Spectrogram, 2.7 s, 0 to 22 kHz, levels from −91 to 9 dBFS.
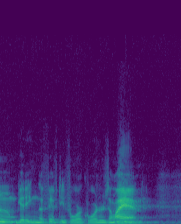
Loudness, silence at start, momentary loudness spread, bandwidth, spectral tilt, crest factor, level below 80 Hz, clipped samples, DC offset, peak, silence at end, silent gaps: -27 LUFS; 0 s; 13 LU; 9.4 kHz; -6 dB/octave; 20 dB; -58 dBFS; under 0.1%; under 0.1%; -8 dBFS; 0.25 s; none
